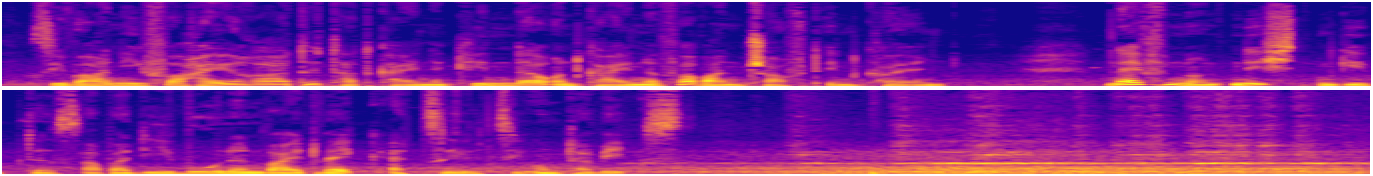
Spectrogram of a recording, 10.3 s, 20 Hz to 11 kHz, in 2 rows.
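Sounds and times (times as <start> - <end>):
speech: 0.1 - 8.9
Cologne city tram wheel squeal turning into a curve: 7.3 - 10.2.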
